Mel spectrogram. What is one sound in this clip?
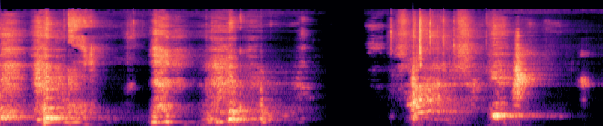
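A middle-aged woman speaks with distress, close by.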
